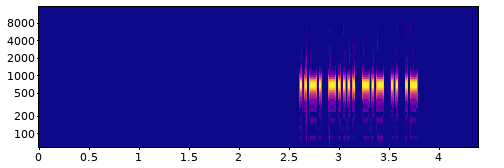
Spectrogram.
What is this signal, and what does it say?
Morse code, heard as a keyed tone, about 52 wpm, 700 Hz. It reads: F6KIA
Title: DXCC-100 Call Signs - 5 Characters - Repeated 3x - 50wpm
